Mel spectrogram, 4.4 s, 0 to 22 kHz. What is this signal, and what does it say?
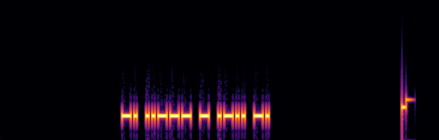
Morse code, heard as a keyed tone, about 40 wpm, 700 Hz. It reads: N2TLN
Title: USA Call Signs - 2x Character Spacing - 40wpm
